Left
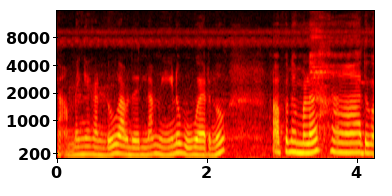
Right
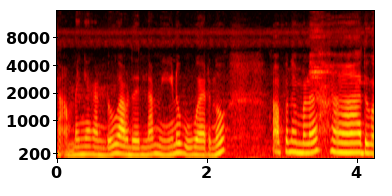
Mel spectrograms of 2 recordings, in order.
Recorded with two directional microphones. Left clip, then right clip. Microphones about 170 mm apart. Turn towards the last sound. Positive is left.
turn(degrees=0)  # may be behind; listen again after turning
